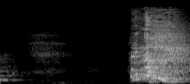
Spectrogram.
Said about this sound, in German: Gesundheit. Oh. Wenn es kribbelt und kurz davor ist. Ey, ätzend. Meistens mache ich es ja zweimal.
